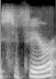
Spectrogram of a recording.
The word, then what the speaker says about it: Zafrir: Zafrir, you nailed it.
